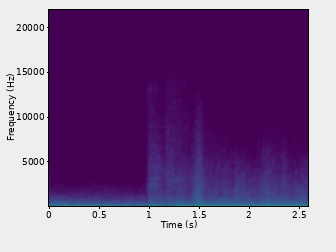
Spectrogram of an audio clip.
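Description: A laser weapon fires in a sharp burst.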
